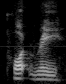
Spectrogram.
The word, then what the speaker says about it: Port Ruighe: So yeah, it's just pronounced R-E-E.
